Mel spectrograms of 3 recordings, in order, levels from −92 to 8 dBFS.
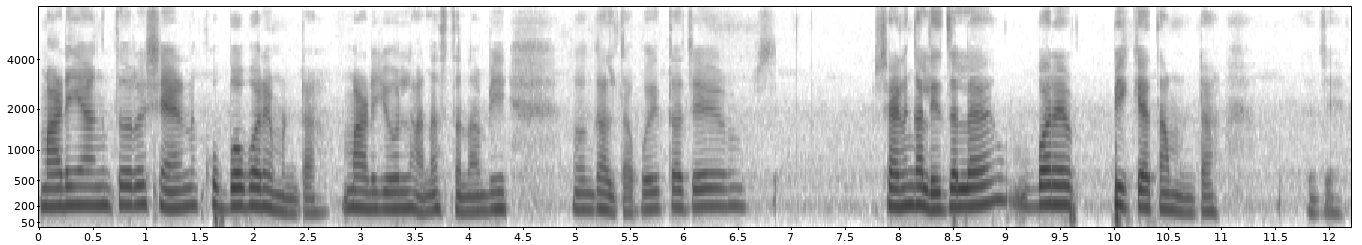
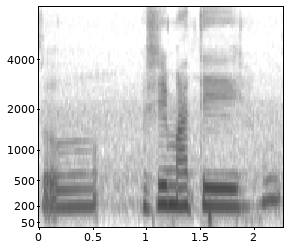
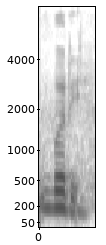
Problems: none marked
